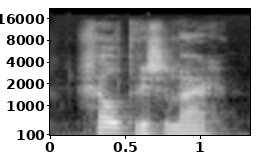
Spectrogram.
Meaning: money changer
- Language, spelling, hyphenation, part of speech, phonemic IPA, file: Dutch, geldwisselaar, geld‧wis‧se‧laar, noun, /ˈɣɛltˌʋɪ.sə.laːr/, Nl-geldwisselaar.ogg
